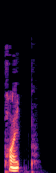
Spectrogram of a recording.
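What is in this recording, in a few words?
"pipe", British English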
